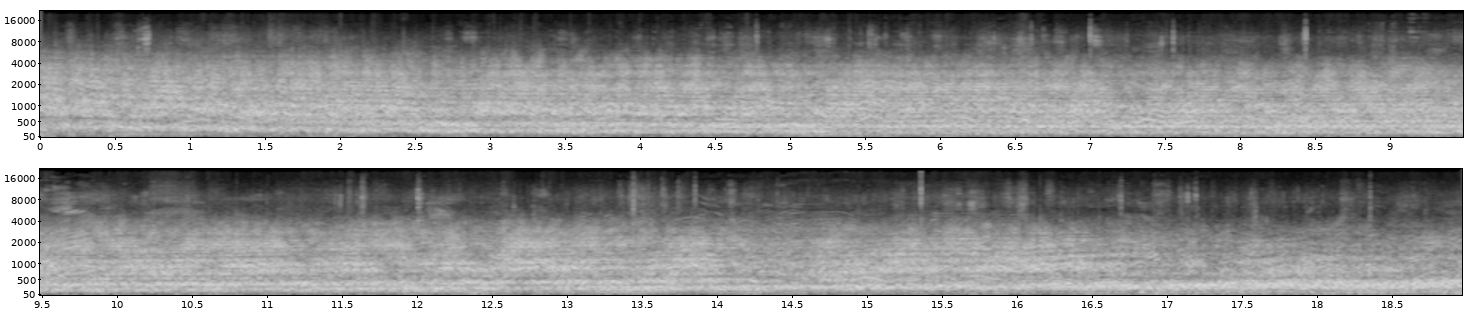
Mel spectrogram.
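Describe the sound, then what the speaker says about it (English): A BAC Strikemaster jet performs a flying display at Southport Airshow, its engine roar sustained and loud with a slowly shifting, sweeping tone, while a commentator talks over it. "Very dynamic, showing off the aircraft beautifully for the audience here."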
